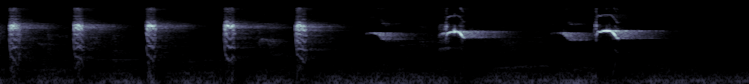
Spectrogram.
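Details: Kolibri ninja sunbird in the morning dew gives five sharp, evenly spaced high chips, then three short thin whistled notes, each with a tiny flick.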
